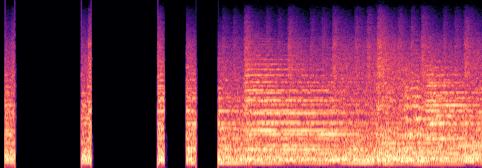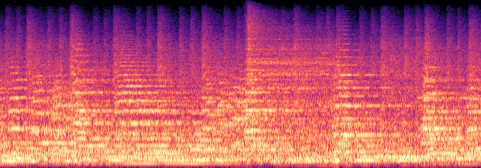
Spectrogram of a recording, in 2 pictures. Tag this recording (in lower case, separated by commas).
music, orchestra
